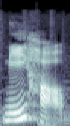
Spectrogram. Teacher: When one third tone comes before another third tone, the first tone is pronounced as a rising tone, which is the second tone.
